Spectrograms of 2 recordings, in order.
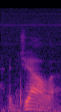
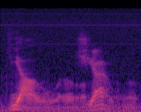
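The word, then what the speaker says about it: giaour: It depends how you pronounce it. Jawa. Which is a non-Muslim, especially a Christian, and it's spelled G-I-A-O-U-R. G-I-A-O-U-R. Jiao.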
